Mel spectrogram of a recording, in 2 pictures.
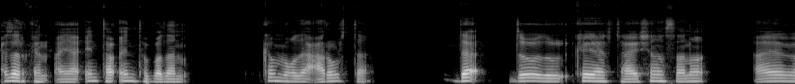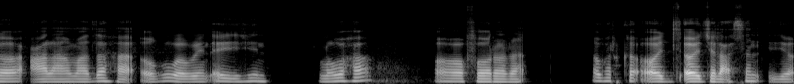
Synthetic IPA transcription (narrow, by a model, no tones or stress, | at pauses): ʕʊðɐrkʰɐnɐ̰jaːʔɪnt̪ʰɐʔɪnt̪ʰɐbɐðɐn | kʰɐmuːqd̪ɛʕɑ̰ɾuːrt̪ʰɐ | d̪ɐʔ | d̪ɔːðʊkʰɐjɐːrt̪ʰɐɦɛjʃɐnsɐnɔ | ʔɐjɐɣɔːʕɑlaːmɐðɐɦɐ̰ʔʊ̰ɣʊwɑːwɛjnʔɛ̰jɪɦiːn | lʊβɐɦɐ | ɔːfɔːɾɐɾɐ̰ | ɐβɐrkʰɐ̰ʔɔːt͡ʃɐlɑ̰ʕsɐnijɔ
